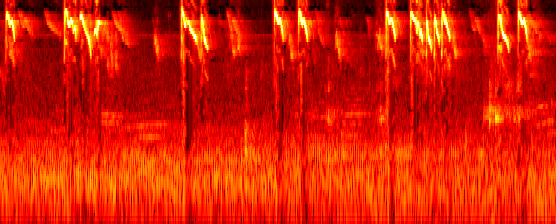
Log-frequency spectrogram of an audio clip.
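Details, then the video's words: Oriental white-eye (pleci), a caged bird singing to provoke other white-eyes into song: short clusters of two to four high, down-slurred whistles roughly every one to two seconds, with quiet gaps between. "Suara Burung Pleci Gacor Cari Lawan Bikin Semua Pleci respon gacor buka paruh"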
